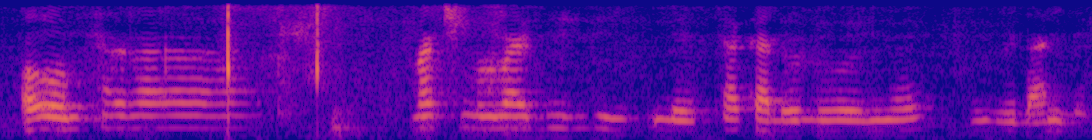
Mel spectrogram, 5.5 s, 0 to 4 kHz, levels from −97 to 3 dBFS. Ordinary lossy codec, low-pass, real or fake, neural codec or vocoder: none; 3.6 kHz; fake; codec, 44.1 kHz, 7.8 kbps, Pupu-Codec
